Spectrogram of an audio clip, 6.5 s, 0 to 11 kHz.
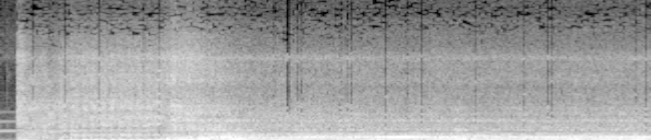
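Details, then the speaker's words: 99-04 Mustang GT after fitting a 130 amp alternator in place of the factory 105 amp unit. It cranks briefly, catches and settles into a steady, even V8 idle with no knocks or squeals and no battery light. "no battery light all right as I ran in a couple weeks"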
